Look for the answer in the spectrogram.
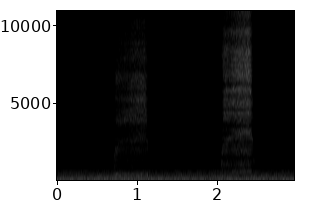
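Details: Wild barn owl nestlings resting in a monitored nest box, giving two harsh, breathy hissing calls about a second apart, each lasting under half a second, over a steady low hum.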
